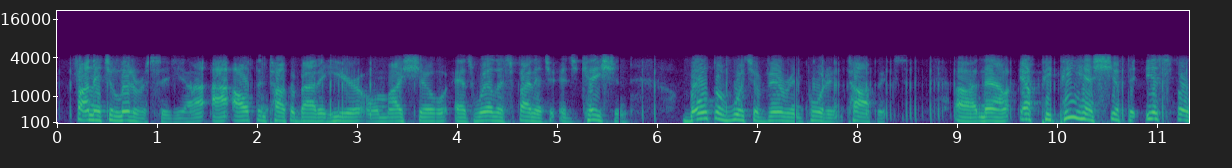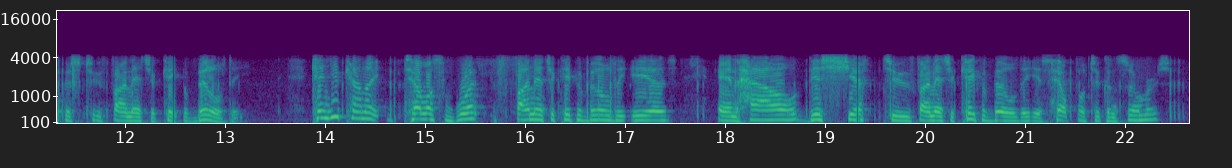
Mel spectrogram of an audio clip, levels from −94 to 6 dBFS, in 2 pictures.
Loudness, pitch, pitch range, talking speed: -29 LUFS, 155 Hz, 140-180 Hz, 145 wpm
